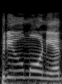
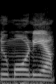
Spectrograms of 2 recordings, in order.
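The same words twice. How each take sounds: First: The word begins with a sounded P. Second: The word begins with a silent P. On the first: The speaker calls it wrong. "funny when he said that" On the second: The speaker calls it right. "We know that word should pronounce as"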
